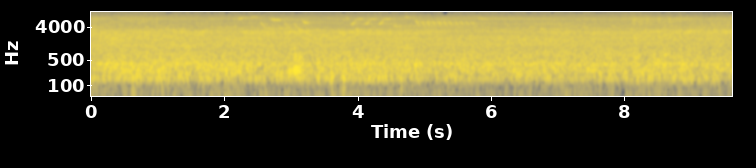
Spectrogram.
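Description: River water running over a stony bed, a steady hiss. A few faint high bird chirps come in a few seconds in.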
